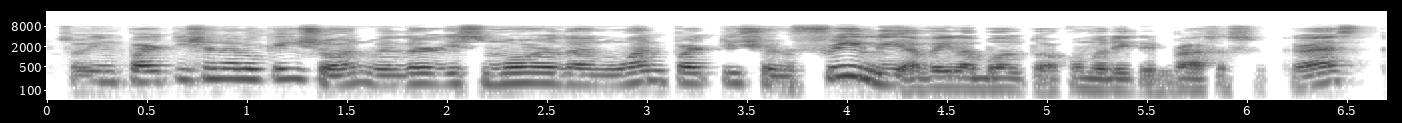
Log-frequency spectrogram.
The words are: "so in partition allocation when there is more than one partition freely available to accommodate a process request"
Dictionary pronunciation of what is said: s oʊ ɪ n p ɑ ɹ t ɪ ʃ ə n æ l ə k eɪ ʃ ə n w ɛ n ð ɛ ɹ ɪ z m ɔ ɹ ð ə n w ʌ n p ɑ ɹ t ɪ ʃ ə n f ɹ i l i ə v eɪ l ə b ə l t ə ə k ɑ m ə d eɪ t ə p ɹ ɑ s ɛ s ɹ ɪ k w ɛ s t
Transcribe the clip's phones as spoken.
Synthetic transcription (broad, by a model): s oʊ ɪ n p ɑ ɹ t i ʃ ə n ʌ l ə k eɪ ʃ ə n w ɛ n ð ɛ ɹ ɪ s m ɔ ɹ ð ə n w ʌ n p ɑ ɹ t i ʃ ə n f ɹ i l i ə v eɪ l ə b ə l t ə ə k ɑ m ə d eɪ t ə p ɹ ɑ s ɛ s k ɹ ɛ s t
